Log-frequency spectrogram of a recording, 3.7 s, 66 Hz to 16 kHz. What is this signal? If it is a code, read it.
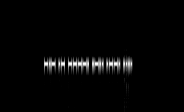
Morse code, heard as a keyed tone, about 52 wpm, 700 Hz. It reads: KA9LPH
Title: USA Call Signs - 3x Character Spacing - 50wpm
